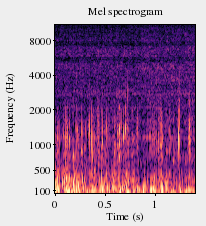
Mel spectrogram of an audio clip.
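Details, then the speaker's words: GM 5.3 V8 after replacing water pump, idler, tensioner and AC tensioner pulleys and both belts, driven a day: rough busy idle rumble (owner says motor still sounds bad) but no belt squeal or chirp; pulleys and belts quiet. "no squealing pulleys. There's no leak back here. Motor still sounds like shit, but the pulleys sound great, so everything's good."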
